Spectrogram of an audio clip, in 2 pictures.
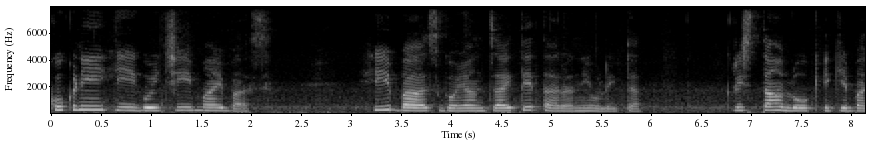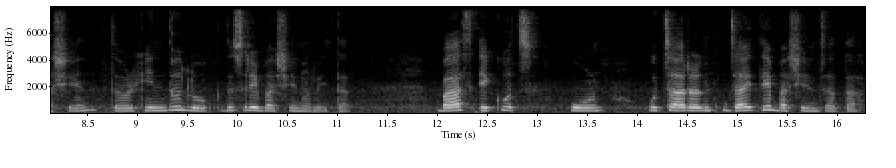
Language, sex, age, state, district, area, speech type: Goan Konkani, female, 30-45, Goa, Salcete, rural, spontaneous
